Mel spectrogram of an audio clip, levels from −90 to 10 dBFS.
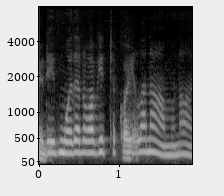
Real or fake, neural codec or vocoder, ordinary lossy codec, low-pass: fake; codec, 16 kHz, 0.5 kbps, X-Codec, WavLM features, trained on Multilingual LibriSpeech; none; none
